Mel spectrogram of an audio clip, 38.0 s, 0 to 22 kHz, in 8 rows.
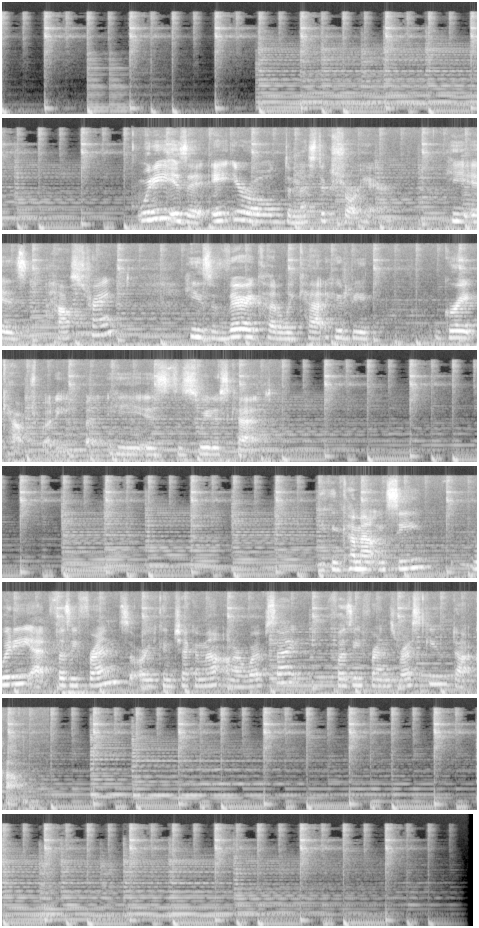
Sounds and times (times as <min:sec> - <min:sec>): Music: 0:00.0 - 0:37.9
Speech: 0:06.1 - 0:10.8, 0:11.4 - 0:17.1, 0:22.2 - 0:28.9.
